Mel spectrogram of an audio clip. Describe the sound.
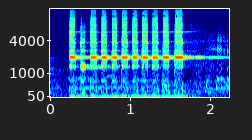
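People whistling together: a quick, evenly paced run of many short, bright notes at nearly the same high pitch, ending on one held note that fades away.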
